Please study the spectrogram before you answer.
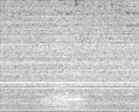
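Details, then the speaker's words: Petro Scott vintage reel-to-reel tape recorder after filter capacitor replacement, running upside down: steady, even motor whir with no mains buzz or hum; repair fixed the hum. "that noise you can hear is the motor it doesn't like working upside down it's got itself jammed but doesn't matter well I'm not hearing any buzzing or humming"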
